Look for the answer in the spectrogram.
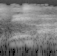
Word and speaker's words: Wiesbaden: Their W's are not the way that we pronounce W's. Theirs is V's. Wiesbaden.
